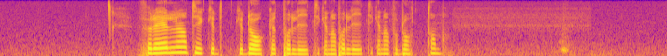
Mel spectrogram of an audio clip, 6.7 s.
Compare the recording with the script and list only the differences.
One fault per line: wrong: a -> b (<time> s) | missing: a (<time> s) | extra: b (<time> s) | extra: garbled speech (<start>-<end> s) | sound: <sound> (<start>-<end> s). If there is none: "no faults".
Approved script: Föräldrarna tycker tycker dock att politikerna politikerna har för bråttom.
sound: dropout (2.2-2.3 s)
sound: whoosh (5.5-5.8 s)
